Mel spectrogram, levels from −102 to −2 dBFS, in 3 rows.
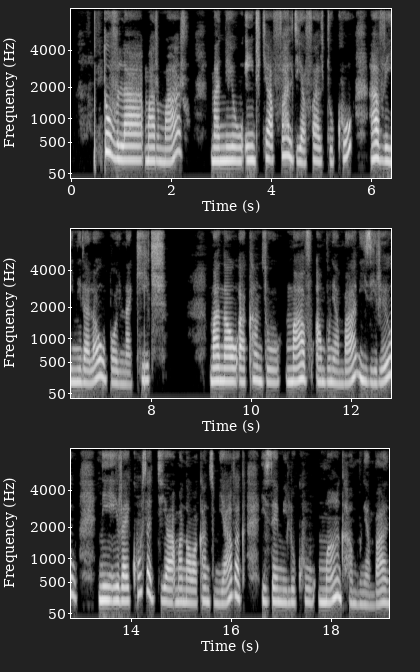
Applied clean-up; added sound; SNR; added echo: none; none; none; none.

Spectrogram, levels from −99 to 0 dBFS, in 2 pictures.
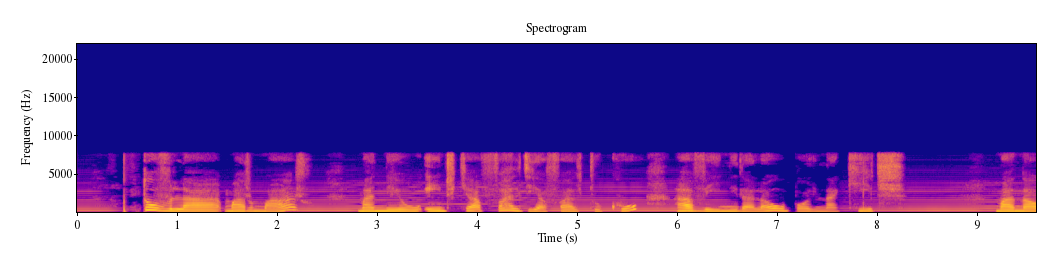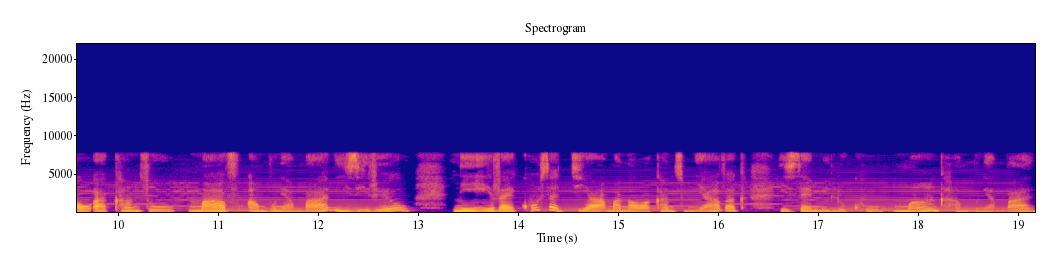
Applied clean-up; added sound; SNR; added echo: none; Bowed string instrument; 19 dB; none.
